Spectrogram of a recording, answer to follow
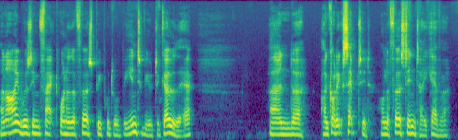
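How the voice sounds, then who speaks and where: In a southern English accent, a man speaks at a fairly slow pace with a somewhat breathy, dark, mellow tone, a medium pitch and ordinary pitch variation. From southern England, Hampshire. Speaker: retired airline pilot. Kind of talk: interview.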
